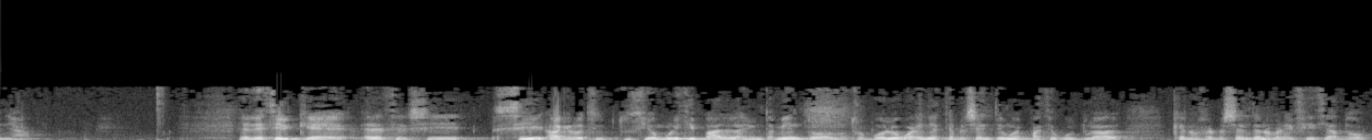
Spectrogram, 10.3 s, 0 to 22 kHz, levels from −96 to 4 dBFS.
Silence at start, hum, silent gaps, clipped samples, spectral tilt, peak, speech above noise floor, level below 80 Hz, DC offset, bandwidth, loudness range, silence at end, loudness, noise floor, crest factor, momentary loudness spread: 0 s; none; none; under 0.1%; -7 dB/octave; 0 dBFS; 35 dB; -48 dBFS; 0.1%; 8.8 kHz; 3 LU; 0 s; -16 LUFS; -51 dBFS; 16 dB; 11 LU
